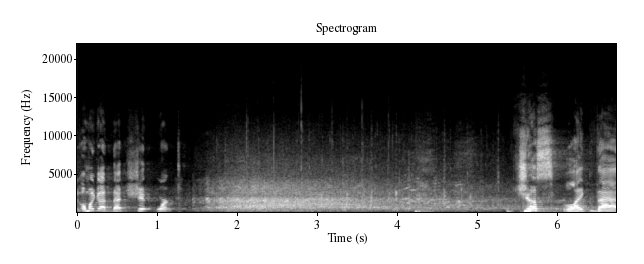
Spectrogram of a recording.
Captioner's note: audience laughs; audience applauding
